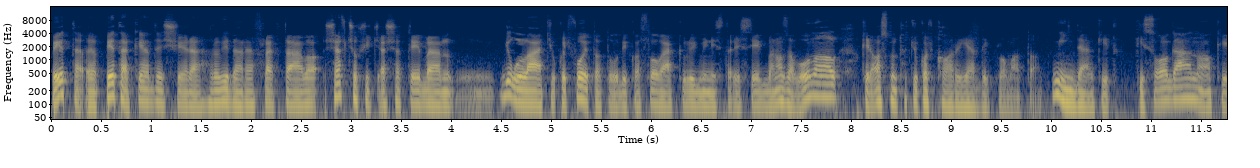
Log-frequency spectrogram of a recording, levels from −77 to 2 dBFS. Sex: male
